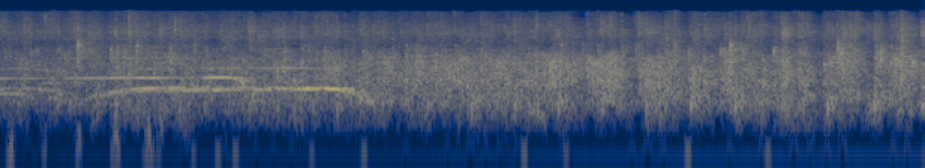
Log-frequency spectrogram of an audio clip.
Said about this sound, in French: Mesdames et messieurs, bonne main d'applaudissements pour Fred Dubé et JC Surette.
